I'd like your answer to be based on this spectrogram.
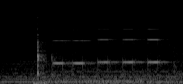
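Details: LIFEPAK 20/20e defibrillator/monitor: a click, then a series of short repeated electronic beeps, an alert for a connect-cable fault, likely a faulty therapy cable; defibrillator alert tone.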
